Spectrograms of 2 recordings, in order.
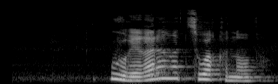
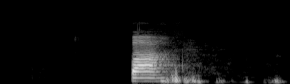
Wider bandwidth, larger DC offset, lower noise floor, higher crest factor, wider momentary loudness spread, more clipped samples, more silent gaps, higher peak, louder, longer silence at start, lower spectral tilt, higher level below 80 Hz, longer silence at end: first, 14 kHz vs 7.4 kHz; neither; second, -59 dBFS vs -82 dBFS; about the same, 18 dB vs 20 dB; second, 7 LU vs 21 LU; neither; neither; second, -8 dBFS vs 0 dBFS; second, -24 LUFS vs -16 LUFS; second, 1.1 s vs 1.3 s; second, -5 dB/octave vs -7.5 dB/octave; second, -76 dBFS vs -56 dBFS; about the same, 0.1 s vs 0.1 s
